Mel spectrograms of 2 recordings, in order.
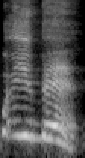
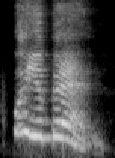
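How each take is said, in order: First: It sounds like a casual, friendly greeting. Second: It sounds urgent, like after a long search.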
